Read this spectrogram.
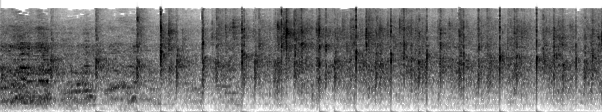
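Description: An audience claps their hands.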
